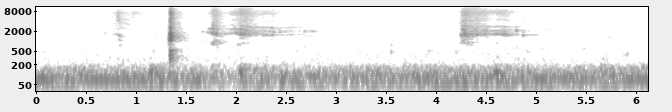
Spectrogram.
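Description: Near silence, with a few faint short rustles of a hairbrush being pulled through curly hair and one sharp click a little over a second in.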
